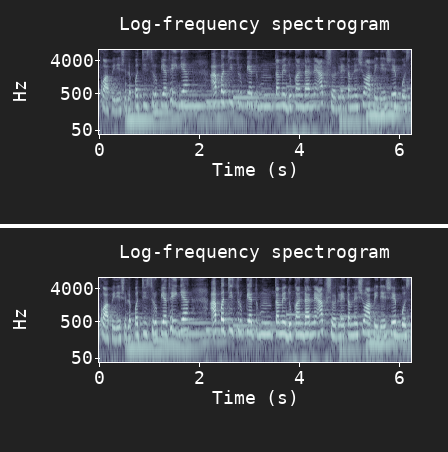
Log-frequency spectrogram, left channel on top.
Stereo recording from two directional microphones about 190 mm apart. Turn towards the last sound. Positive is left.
turn(degrees=-40)  # may be behind; listen again after turning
